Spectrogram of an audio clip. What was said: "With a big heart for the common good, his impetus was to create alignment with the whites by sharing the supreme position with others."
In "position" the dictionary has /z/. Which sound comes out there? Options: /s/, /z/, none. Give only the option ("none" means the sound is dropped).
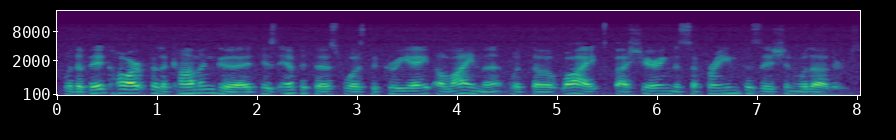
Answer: /z/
